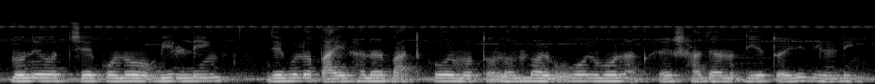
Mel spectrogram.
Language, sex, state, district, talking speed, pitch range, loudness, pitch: Bengali, male, West Bengal, North 24 Parganas, 125 wpm, 140-150 Hz, -22 LUFS, 150 Hz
